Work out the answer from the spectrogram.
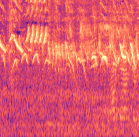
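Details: In a towa towa bird-singing competition at Guyana National Stadium, a chestnut-bellied seed-finch pours out a fast, high, sweet warble of slurred whistles and trills without pause, with its notes being counted, over a low murmur of crowd noise.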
